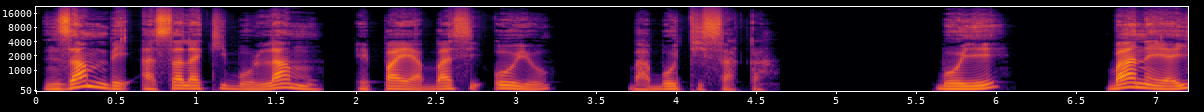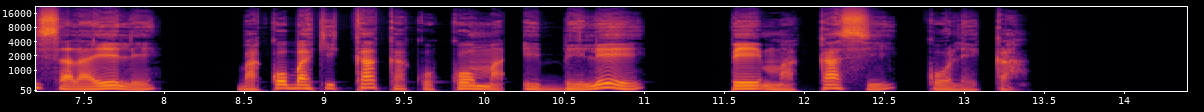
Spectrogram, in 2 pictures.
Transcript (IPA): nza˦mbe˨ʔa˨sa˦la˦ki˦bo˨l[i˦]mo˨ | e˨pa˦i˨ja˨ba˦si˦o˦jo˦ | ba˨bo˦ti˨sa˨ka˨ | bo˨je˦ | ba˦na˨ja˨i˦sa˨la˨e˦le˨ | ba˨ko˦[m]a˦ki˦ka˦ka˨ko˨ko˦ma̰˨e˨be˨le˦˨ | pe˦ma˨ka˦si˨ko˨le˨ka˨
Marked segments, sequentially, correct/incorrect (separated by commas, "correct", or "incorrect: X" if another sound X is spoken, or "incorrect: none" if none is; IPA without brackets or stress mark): incorrect: a˦, incorrect: b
